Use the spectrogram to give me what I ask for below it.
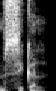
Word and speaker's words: SYCL: इस सेक्शन में हम सिकल, जिसे सिकली प्रोनाउंस किया जाता है, की दुनिया में कदम रखेंगे, जो क्रोनोस ग्रुप द्वारा मेंटेन किया जाने वाला एक ओपन रॉयल्टी फ्री स्टैंडर्ड है।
